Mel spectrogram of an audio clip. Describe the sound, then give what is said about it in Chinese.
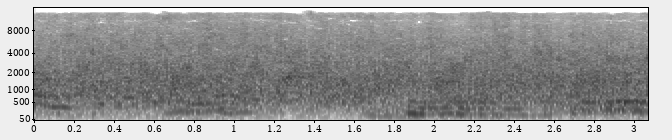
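A large audience at a stage show gives loud, sustained applause, a dense, even roar of many hands clapping continuously from start to finish. “现在掌声已经达到800人的想象了。掌声！”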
